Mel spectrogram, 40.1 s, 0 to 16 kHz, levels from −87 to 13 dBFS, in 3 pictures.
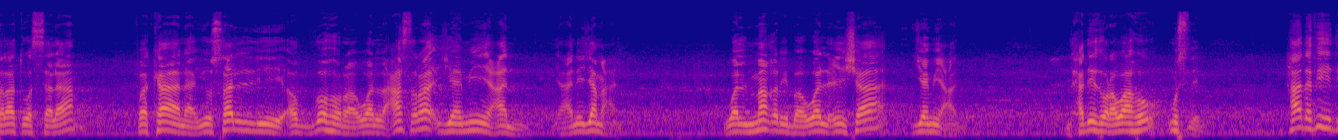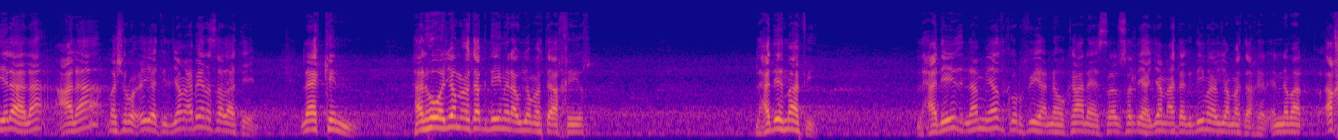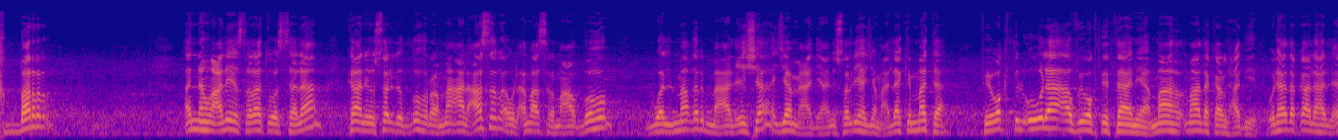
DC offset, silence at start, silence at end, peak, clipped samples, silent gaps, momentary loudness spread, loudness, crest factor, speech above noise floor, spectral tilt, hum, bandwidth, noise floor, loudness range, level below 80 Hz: under 0.1%; 0 s; 0 s; -6 dBFS; under 0.1%; none; 17 LU; -27 LUFS; 22 dB; 22 dB; -5.5 dB/octave; none; 12.5 kHz; -48 dBFS; 5 LU; -68 dBFS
